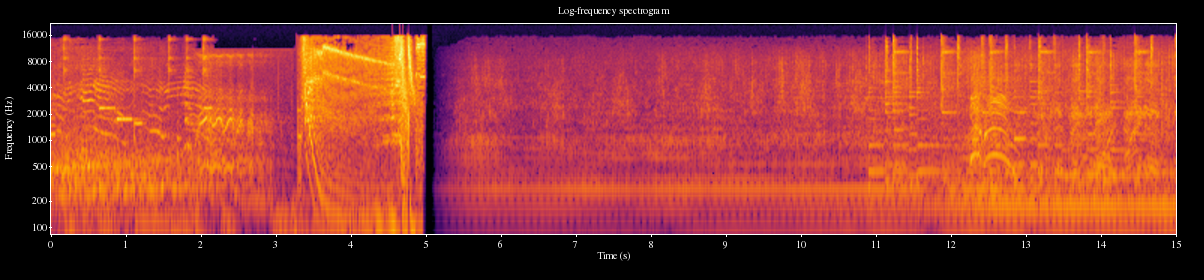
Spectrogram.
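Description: Cartoon background music with a horse whinnying, ending in a falling whoosh that cuts off sharply about five seconds in. After a brief silence a steady propeller-plane engine drone builds, with chirpy sounds over it near the end.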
